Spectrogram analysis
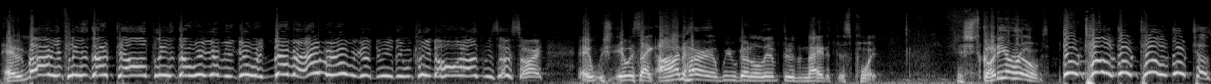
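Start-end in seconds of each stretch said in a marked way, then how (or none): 0.3-5.4 put-on high, pleading little kid voice; frantic kid pleading with mom; begging child. Kids begging mom in story. 9.8-12.1 high, urgent hushed mother; mother shooing kids away; frantic mom. Retold or imitated. Mom voiced in story.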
